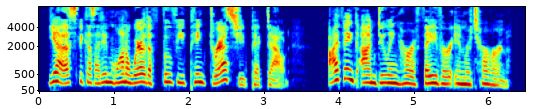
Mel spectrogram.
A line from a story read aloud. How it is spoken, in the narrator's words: said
